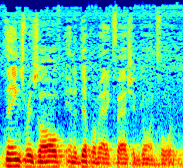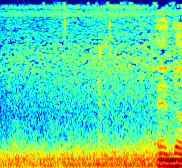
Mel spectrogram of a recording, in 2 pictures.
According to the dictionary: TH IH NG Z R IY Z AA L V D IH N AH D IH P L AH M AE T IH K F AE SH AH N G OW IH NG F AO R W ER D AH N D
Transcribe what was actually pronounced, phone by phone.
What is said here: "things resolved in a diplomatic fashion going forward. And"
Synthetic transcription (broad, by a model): TH IH NG Z R IY Z AA L V D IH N AH D IH P L AH M AE T IH K F AE SH AH N G OW IH NG F AO R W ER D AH N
